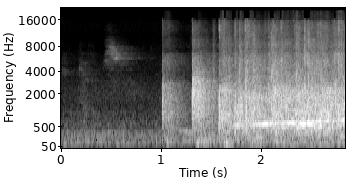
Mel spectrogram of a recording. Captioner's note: audience clapping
